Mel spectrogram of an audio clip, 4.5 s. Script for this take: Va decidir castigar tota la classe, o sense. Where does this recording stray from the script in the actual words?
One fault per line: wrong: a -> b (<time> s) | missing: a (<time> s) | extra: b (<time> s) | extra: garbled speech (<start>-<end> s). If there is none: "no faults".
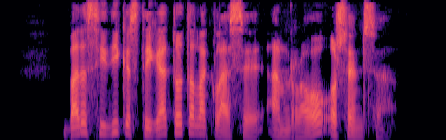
extra: amb raó (2.8 s)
